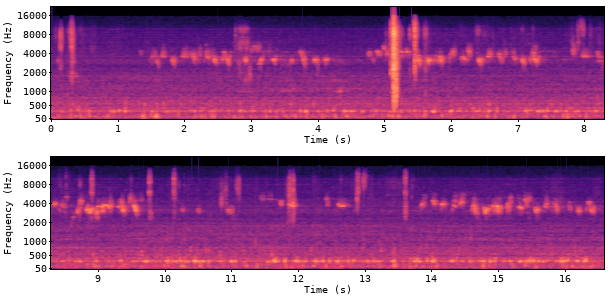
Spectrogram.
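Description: Small birds chirping in quick twittering runs over a steady low hum, with a sharp click about five seconds in.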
